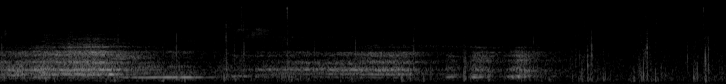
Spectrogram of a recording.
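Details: Guatemalan black howler monkey (Alouatta pigra) gives long, deep, moaning calls rich in harmonics that rise and fall in waves, recorded on a morning walk in Tikal National Park, Guatemala. Guatemalan black howler monkey.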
